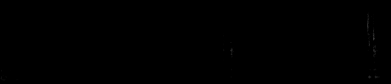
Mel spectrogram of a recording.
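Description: Soft, scattered rustling of pew Bible pages being turned to Genesis chapter 2 on page 2, a few faint papery swishes followed by a crisper pair of page flips near the end, with no talking.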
